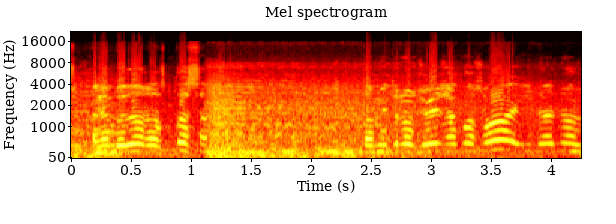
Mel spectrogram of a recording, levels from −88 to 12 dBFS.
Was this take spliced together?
yes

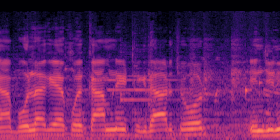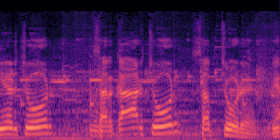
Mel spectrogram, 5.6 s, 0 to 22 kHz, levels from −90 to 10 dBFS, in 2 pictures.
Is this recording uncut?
yes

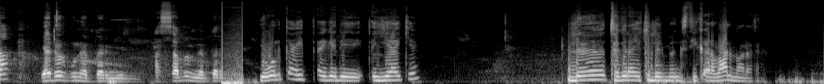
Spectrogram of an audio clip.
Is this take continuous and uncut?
no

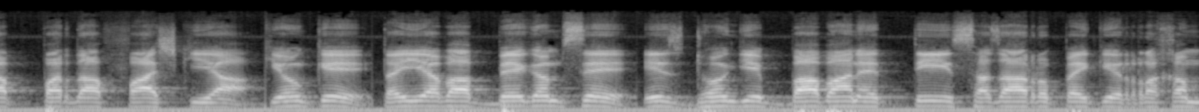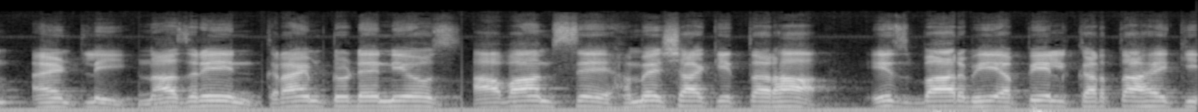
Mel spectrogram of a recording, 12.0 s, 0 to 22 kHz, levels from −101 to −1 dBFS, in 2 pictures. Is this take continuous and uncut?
no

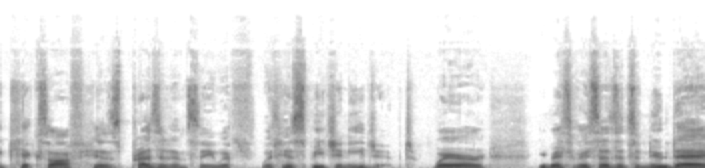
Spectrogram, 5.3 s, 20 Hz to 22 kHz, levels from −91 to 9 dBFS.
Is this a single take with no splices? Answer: yes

